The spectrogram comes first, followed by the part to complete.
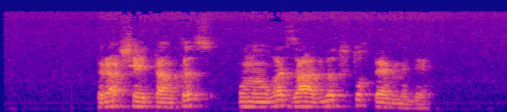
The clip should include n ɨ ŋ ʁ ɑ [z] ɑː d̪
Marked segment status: correct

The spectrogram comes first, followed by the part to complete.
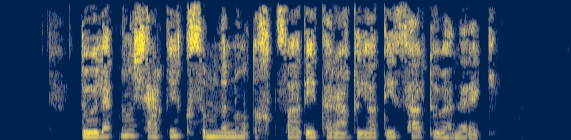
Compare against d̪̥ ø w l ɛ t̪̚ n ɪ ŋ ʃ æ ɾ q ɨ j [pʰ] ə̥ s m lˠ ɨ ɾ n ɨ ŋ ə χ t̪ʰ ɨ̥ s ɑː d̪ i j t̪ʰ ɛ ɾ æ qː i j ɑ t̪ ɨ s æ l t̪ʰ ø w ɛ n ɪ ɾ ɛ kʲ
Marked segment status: incorrect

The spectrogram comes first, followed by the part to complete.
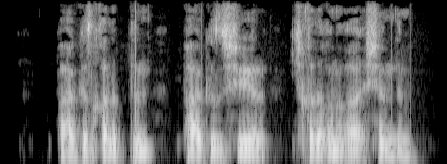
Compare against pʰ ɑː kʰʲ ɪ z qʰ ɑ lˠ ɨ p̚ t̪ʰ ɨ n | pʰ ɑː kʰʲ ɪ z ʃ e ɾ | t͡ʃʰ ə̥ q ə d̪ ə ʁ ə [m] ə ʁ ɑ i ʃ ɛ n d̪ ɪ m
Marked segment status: incorrect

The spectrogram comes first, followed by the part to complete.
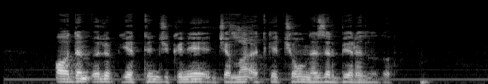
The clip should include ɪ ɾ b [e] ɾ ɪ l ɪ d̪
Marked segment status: correct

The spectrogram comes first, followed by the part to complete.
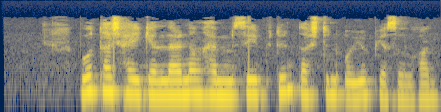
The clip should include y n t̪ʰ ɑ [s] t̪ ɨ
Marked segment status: incorrect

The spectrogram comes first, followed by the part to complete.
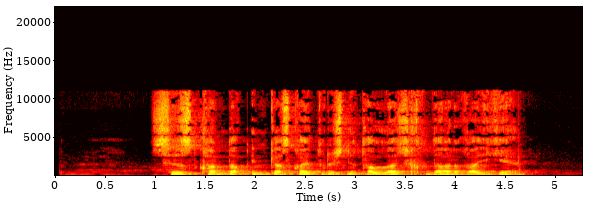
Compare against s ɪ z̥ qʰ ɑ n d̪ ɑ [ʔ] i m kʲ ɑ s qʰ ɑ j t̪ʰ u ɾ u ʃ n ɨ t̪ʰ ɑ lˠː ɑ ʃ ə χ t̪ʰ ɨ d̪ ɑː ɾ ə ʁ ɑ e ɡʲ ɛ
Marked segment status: incorrect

